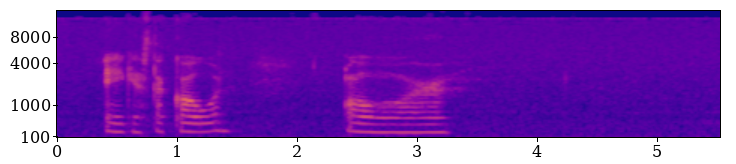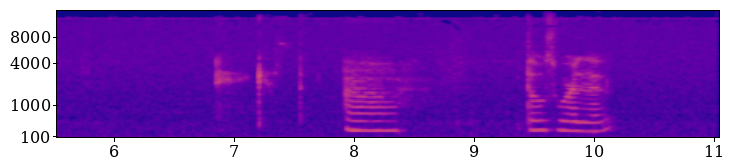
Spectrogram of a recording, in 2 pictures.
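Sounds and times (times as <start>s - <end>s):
woman breathing: 1.6s - 2.2s.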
